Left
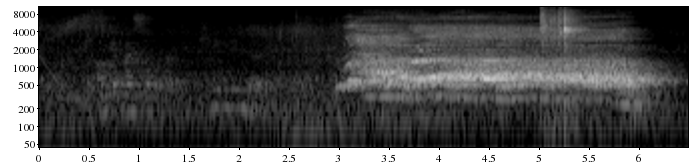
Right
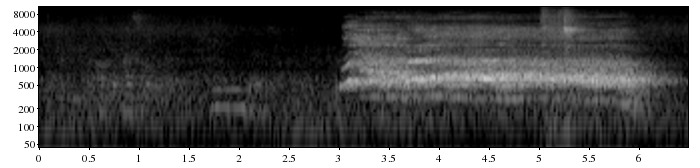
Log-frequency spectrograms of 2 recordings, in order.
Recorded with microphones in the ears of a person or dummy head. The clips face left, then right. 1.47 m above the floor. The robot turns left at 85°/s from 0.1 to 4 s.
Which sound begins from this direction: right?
A woman speaking, at 0.6 s.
